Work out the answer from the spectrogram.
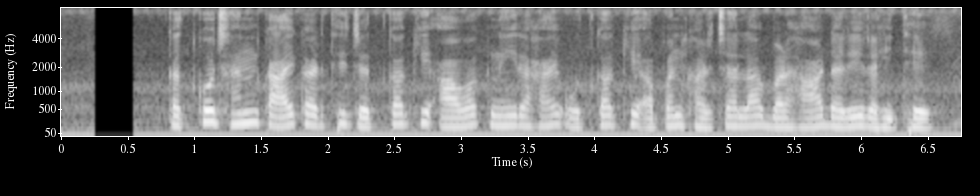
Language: Chhattisgarhi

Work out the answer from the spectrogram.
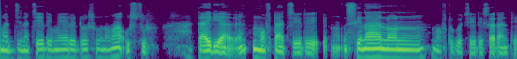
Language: Western Niger Fulfulde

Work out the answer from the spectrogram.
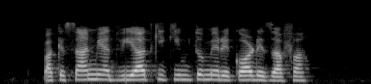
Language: Urdu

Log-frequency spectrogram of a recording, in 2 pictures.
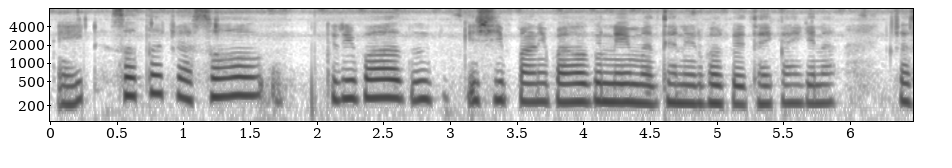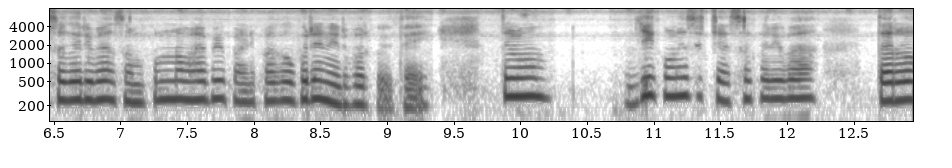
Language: Odia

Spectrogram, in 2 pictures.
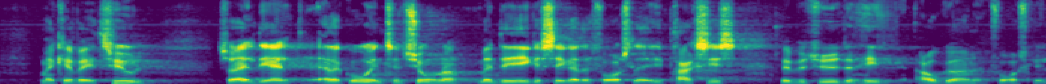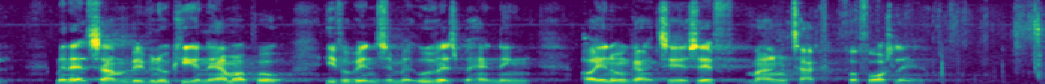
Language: Danish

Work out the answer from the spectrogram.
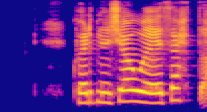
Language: Icelandic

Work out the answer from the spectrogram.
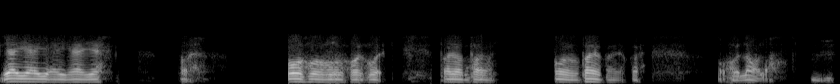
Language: Manipuri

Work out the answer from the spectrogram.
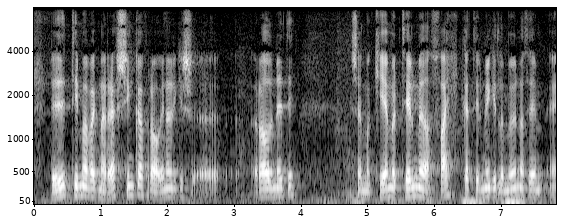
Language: Icelandic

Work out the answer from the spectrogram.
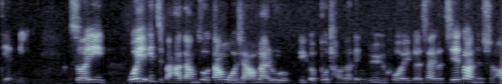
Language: Chinese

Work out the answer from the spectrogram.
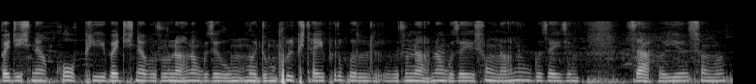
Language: Bodo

